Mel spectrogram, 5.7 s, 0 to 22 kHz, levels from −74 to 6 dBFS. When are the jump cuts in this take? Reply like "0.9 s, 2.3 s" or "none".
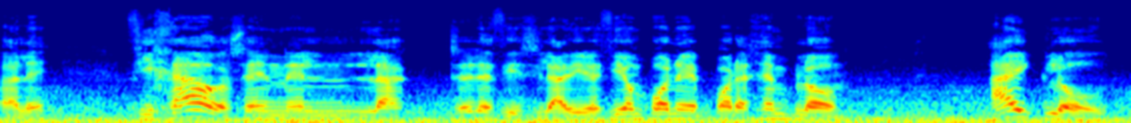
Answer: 2.3 s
